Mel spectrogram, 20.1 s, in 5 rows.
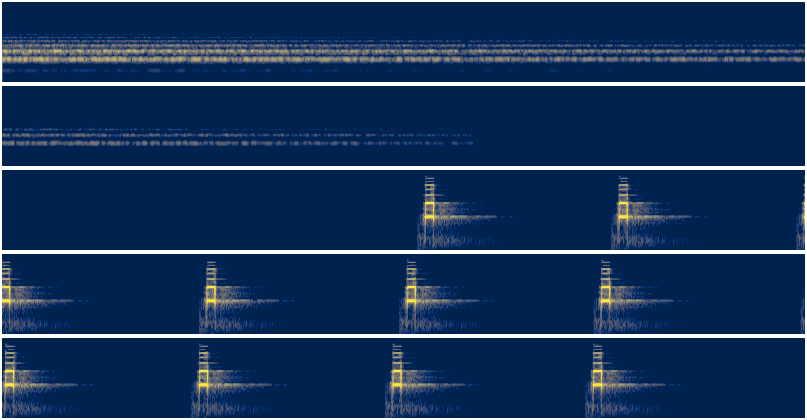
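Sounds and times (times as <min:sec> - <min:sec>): electronic countdown beeps: 0:10.1 - 0:10.5, 0:11.1 - 0:19.5.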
